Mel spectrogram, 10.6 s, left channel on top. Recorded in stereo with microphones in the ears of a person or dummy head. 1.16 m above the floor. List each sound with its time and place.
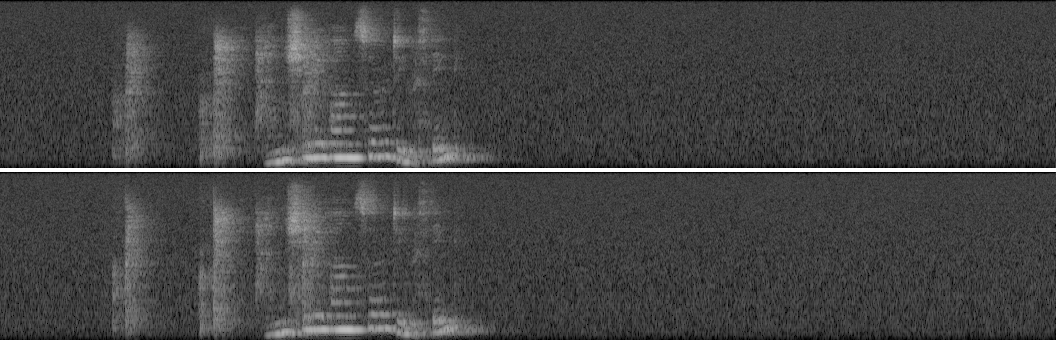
1.1 s footsteps: 60° right (ahead or behind), 3.5 m; by 3.2 s 45° right (ahead or behind), 4 m
2.6 s a woman speaking: 5° left (ahead or behind), 2.5 m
